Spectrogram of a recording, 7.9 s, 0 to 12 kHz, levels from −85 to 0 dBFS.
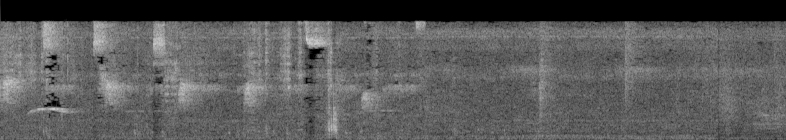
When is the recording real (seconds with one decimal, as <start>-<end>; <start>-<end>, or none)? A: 0.0-7.9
